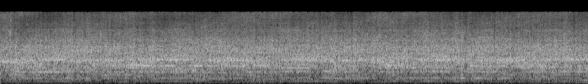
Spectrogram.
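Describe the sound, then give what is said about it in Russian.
A kitchen blender runs steadily for several seconds, blending a soup with melted processed cheese, a loud, continuous high-pitched whir with a dense hiss and faint harmonic hum underneath, no voices. “И теперь мы берем любимый блендер.”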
